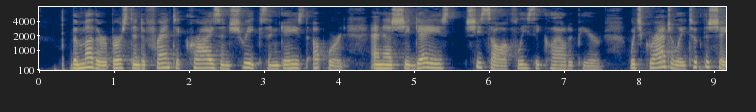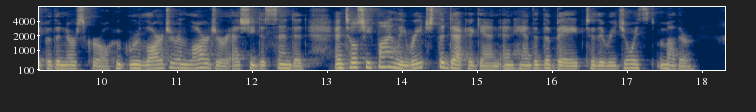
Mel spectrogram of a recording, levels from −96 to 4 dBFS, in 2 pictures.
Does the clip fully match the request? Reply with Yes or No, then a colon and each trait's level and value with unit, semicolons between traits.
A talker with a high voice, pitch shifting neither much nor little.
No: medium, 170 Hz; average, 3.5 semitones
